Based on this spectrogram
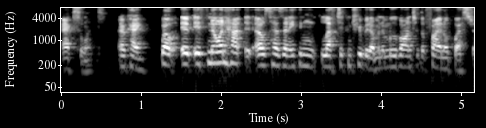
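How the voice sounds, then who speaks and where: Speaking very fast with hardly any pauses, a woman keeps a medium pitch and fairly even intonation while her loudness swings widely. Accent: American. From US Pacific Northwest (Seattle). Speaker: panel moderator. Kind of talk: panel moderation.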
